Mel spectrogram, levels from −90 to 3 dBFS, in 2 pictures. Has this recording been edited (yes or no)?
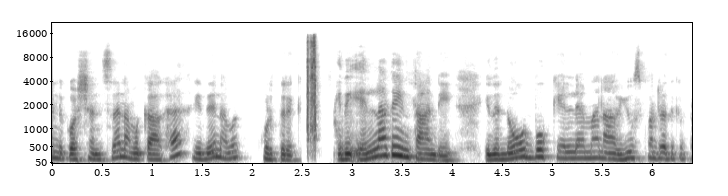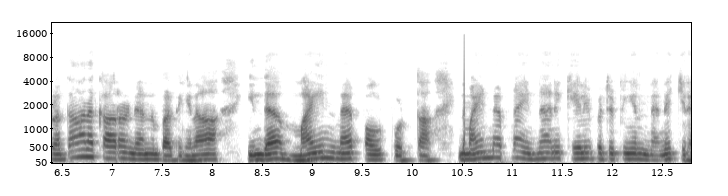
yes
